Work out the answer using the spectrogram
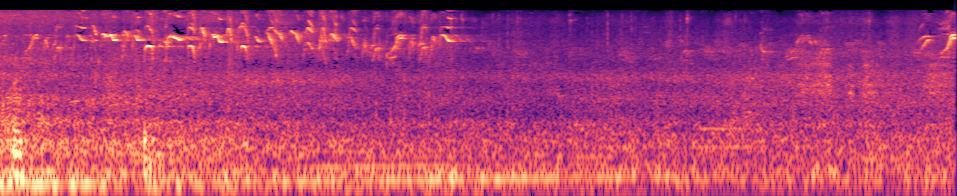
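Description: Birds chirping in a quick series of short, high, falling calls for the first three seconds or so, fading after that, over a steady low outdoor rumble.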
